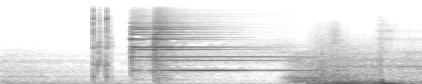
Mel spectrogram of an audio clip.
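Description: A low, ringing musical chord sounds, then fades.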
